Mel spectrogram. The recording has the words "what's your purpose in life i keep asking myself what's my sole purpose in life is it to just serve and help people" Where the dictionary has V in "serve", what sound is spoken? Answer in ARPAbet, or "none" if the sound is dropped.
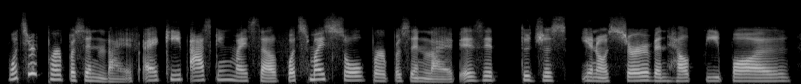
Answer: V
